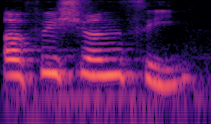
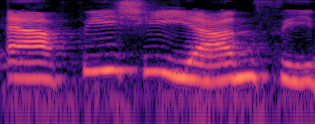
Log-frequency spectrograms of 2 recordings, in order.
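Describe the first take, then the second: First: The syllables are said quickly and compactly. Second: Every syllable is stretched out slowly. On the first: The speaker calls it right. "the correct way to say this word is efficiency" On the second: The speaker calls it wrong. "Don't just stretch every syllable"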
